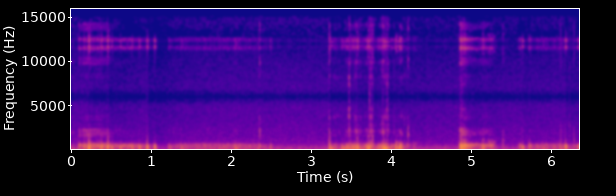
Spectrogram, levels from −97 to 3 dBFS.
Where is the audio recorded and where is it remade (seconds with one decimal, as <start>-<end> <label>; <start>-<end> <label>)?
0.0-6.4 recorded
